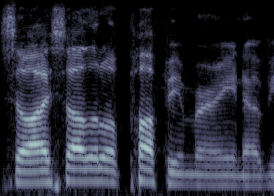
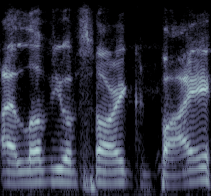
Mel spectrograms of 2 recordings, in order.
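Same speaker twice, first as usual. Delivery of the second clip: plain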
